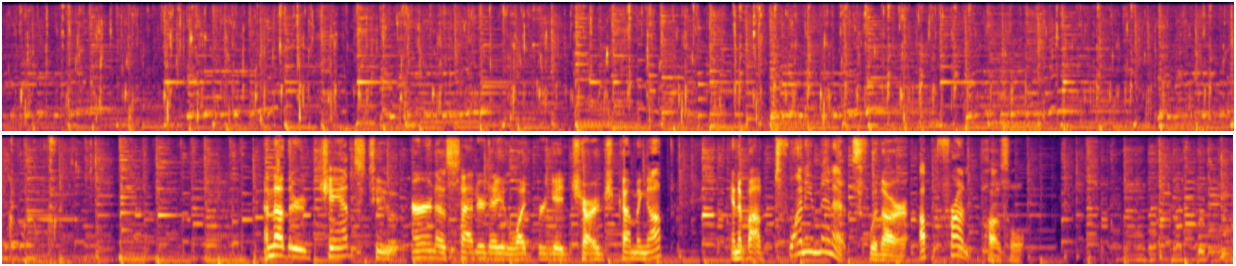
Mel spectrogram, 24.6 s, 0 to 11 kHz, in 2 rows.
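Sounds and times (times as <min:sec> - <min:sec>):
water pouring and splashing: 0:00.0 - 0:13.8
speech: 0:15.0 - 0:19.0, 0:19.6 - 0:22.6, 0:24.3 - 0:24.5.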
